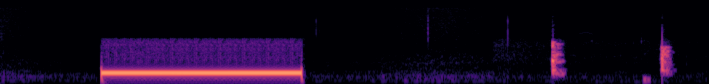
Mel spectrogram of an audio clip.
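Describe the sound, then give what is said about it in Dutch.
A telephone dial tone sounds while someone is being called: a single steady, loud one-second hum, then silence broken by a few short, sharp clicks. “We gaan hem even bellen.”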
